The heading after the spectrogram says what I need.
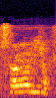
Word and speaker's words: স্মরণীয়: অন্তস্থকার এভাবে উচ্চারণ করব স্মরণীয় স্মরণীয় এখানেও লক্ষ্য করো যে দন্তস এর নিচে ব ফলা রয়েছে কিন্তু আমরা উচ্চারণের সময় কিন্তু এই ম টাকে উচ্চারণ করছি না যদিও ম যুক্ত রয়েছে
